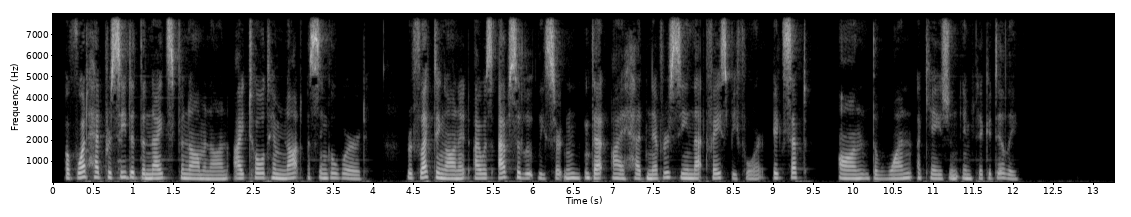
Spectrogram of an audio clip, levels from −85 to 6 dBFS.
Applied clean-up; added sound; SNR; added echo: neural mask model DeepFilterNet 3.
